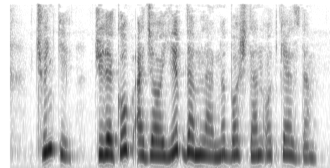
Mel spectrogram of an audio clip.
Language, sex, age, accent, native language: Uzbek, female, under 19, Jizzax, Uzbek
